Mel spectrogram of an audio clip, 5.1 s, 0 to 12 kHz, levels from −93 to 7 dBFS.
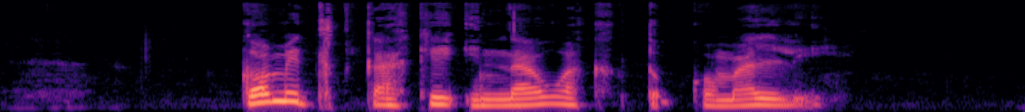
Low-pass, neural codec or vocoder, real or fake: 10.8 kHz; none; real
